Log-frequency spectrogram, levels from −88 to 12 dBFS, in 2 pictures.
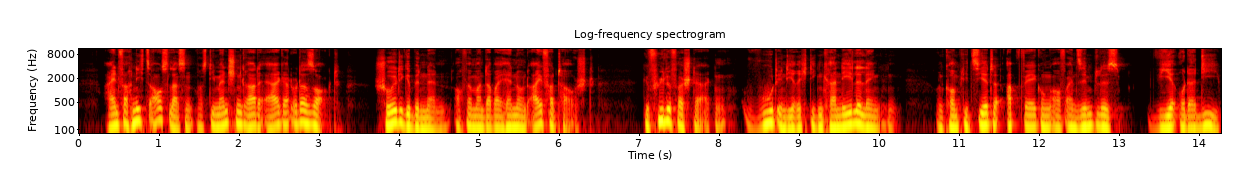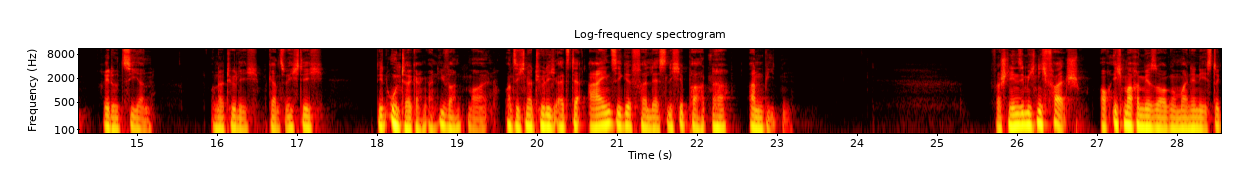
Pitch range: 105-125 Hz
